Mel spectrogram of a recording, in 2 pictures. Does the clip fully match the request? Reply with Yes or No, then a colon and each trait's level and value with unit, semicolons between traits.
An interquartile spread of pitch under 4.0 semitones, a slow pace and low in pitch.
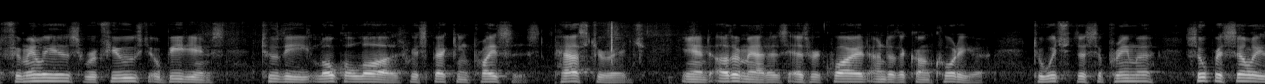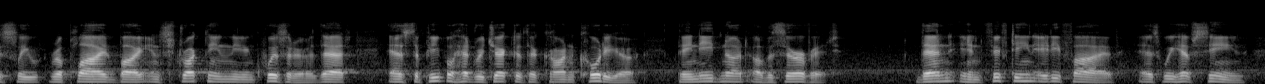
Yes: average, 3.5 semitones; slow, 120 wpm; low, 125 Hz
